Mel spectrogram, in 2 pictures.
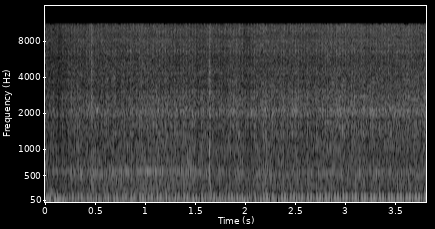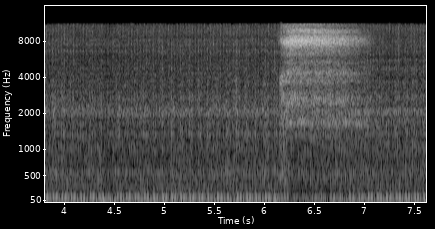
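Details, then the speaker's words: BMW F850GS twin cruising at 50–60 km/h, action cam mounted low: a fast, light metallic rattle rides over the steady drone, louder accelerating to 55–60 km/h, quieter above 60, nearly absent in neutral; owner suspects tappet noise, source not yet found. "50キロぐらい、50から60キロぐらいでこのカラカラカラカラ言ってんの。"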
